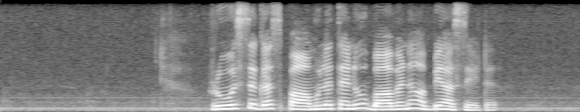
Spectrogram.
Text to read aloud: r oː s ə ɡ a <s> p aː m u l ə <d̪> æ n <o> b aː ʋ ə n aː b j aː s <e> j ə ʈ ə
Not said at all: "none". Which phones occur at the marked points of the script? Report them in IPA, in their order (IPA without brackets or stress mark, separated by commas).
s, t̪, u, e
